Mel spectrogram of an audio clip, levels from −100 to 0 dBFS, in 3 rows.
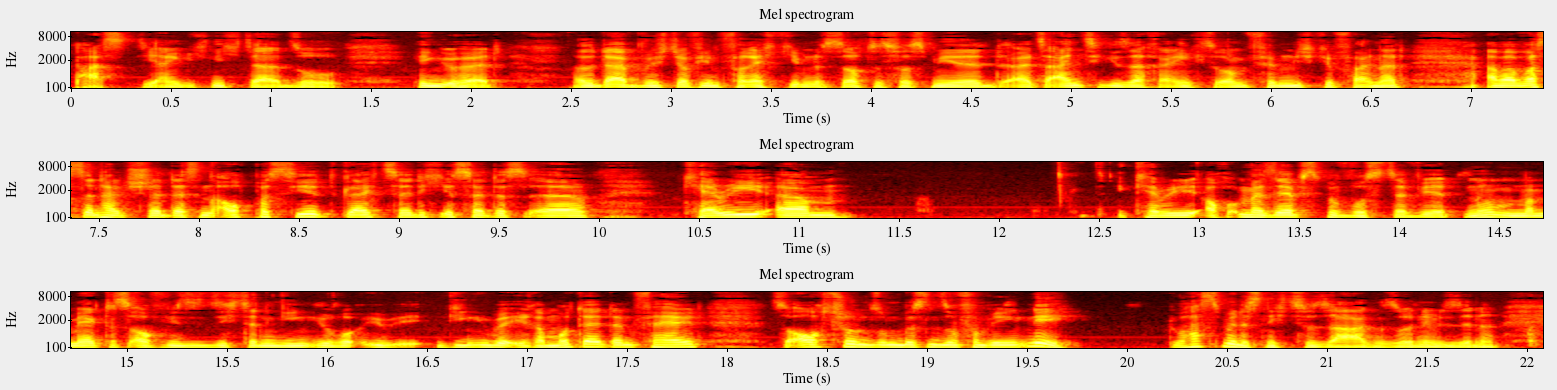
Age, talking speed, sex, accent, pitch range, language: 20-39, 245 wpm, male, German, 100-125 Hz, German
